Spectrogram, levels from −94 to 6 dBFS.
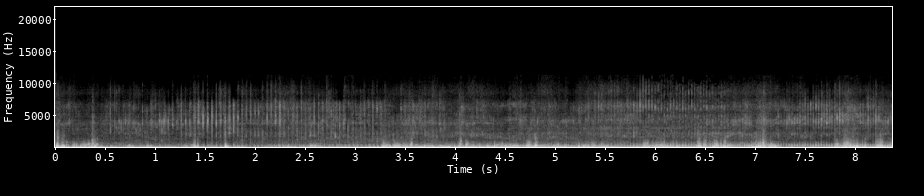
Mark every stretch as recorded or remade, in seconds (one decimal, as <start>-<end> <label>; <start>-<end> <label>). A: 0.0-5.9 remade; 5.9-6.7 recorded; 6.7-8.4 remade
